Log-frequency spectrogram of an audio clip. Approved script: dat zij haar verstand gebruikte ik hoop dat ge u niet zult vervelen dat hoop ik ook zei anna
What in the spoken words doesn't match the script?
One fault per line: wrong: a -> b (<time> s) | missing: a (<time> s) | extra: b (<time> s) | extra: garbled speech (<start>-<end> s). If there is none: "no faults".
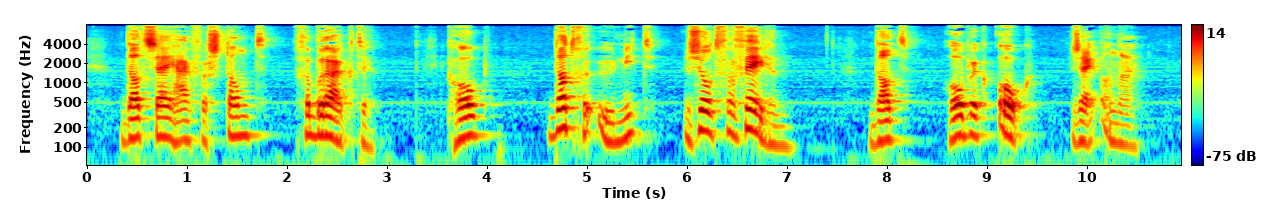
missing: ik (2.9 s)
